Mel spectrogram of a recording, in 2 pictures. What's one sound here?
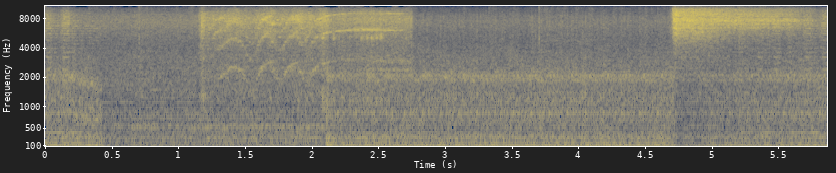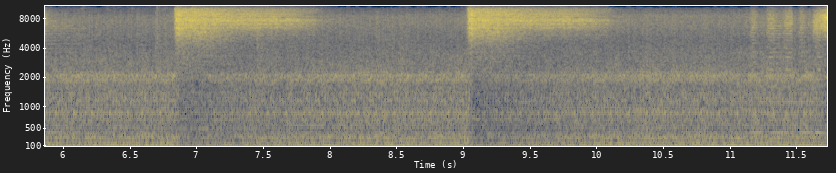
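A truck's diesel engine idles with a deep, steady rumble.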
